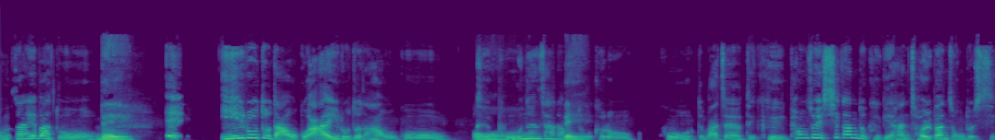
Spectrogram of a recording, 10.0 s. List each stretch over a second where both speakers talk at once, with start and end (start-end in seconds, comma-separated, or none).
4.7-6.0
